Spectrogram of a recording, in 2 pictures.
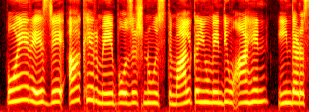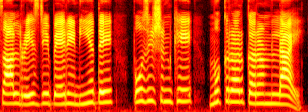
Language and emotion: Sindhi, neutral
